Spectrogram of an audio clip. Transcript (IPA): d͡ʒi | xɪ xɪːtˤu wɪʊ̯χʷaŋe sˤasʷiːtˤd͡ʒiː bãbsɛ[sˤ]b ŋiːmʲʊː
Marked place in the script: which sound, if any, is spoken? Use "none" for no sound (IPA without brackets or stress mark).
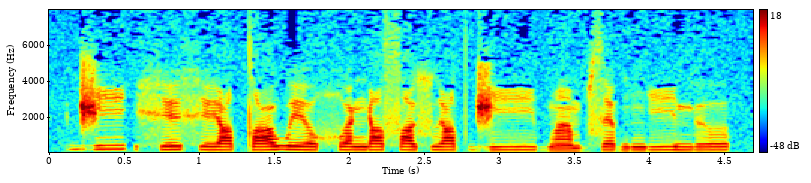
none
